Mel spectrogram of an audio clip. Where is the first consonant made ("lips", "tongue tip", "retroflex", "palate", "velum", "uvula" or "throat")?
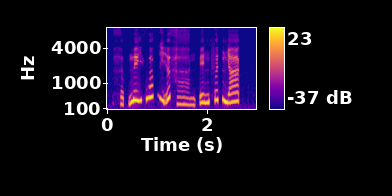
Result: throat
